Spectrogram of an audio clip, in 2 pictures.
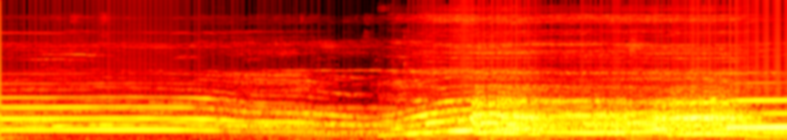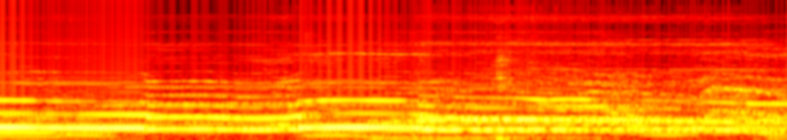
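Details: Wolfdog howling at a wolf sanctuary in southern Ohio, captive; sustained tonal howls that swoop up and then hold steady, with several voices overlapping and wavering in pitch, growing louder after a quiet opening.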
